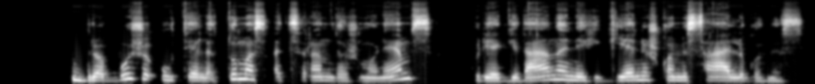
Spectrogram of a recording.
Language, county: Lithuanian, Klaipėda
